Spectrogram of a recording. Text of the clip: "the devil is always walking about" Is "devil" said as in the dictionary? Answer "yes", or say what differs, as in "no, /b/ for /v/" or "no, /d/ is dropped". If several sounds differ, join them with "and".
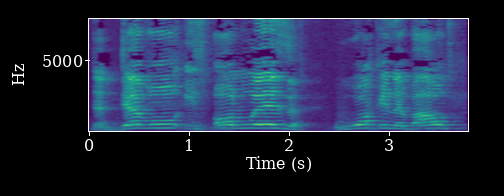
yes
